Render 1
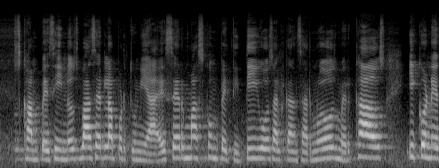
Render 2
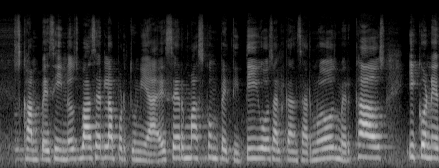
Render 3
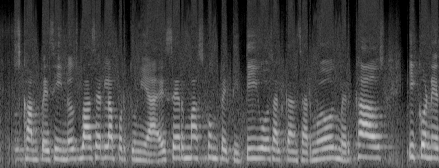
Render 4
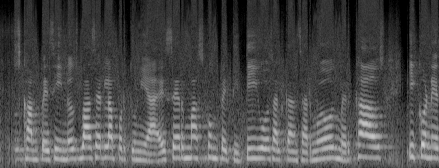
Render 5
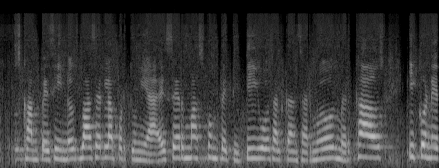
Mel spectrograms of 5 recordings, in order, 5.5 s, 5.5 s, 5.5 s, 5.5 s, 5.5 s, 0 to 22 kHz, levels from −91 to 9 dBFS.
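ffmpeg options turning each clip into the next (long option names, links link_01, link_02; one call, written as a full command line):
ffmpeg -i in.wav -af "highpass=frequency=140:poles=1,lowshelf=frequency=290:gain=8,volume=-1dB" out.wav
ffmpeg -i in.wav -filter_complex "[0:a]asplit=2[link_01][link_02];[link_02]acompressor=threshold=-28dB:ratio=6,volume=2.5dB[link_03];[link_01][link_03]amix=inputs=2:normalize=0,acrusher=bits=5:mix=0:aa=0.5,volume=-2.5dB" out.wav
ffmpeg -i in.wav -af anull out.wav
ffmpeg -i in.wav -af "aresample=32000,aresample=44100,volume=-3.5dB" -ar 48000 -c:a libopus -b:a 16k out.opus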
